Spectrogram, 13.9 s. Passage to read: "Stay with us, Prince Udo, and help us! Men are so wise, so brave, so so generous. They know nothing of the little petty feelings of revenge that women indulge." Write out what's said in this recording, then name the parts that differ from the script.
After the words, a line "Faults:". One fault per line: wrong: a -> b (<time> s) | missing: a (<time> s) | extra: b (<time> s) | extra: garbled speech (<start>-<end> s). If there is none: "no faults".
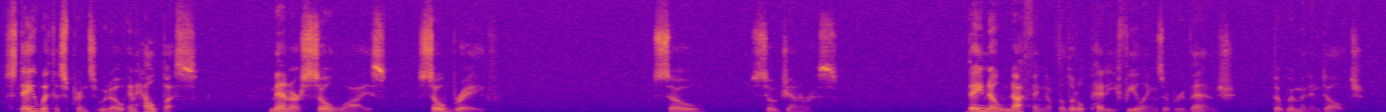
"Stay with us, Prince Udo, and help us! Men are so wise, so brave, so so generous. They know nothing of the little petty feelings of revenge that women indulge."
Faults:
no faults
